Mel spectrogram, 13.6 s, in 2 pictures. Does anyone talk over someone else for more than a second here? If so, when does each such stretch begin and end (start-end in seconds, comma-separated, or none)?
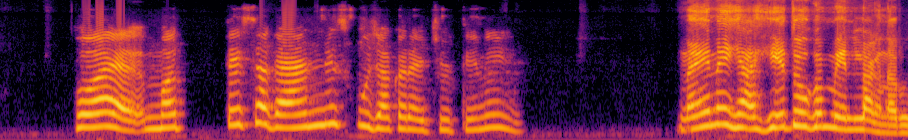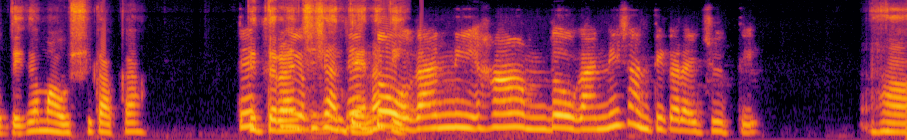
8.7-9.9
